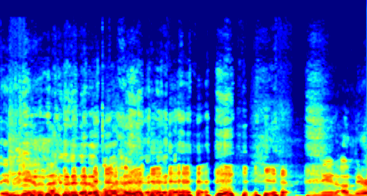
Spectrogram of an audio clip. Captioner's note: laughter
